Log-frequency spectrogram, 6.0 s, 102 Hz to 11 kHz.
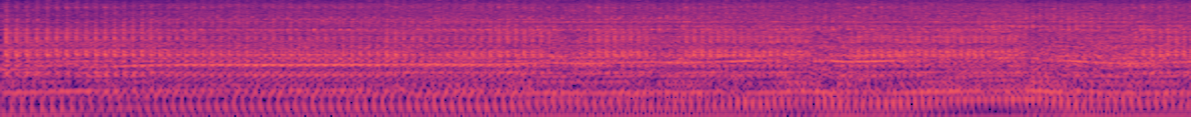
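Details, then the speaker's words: Onan military MEP-016B 3 kW single-cylinder diesel generator revived, first start once fuel was primed: fast, even thumping holds a steady beat with no misses or stumbles; running smoothly. "awesome that is awesome I can't believe how easily that started it's just like it fired right up once we got fuel up there"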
